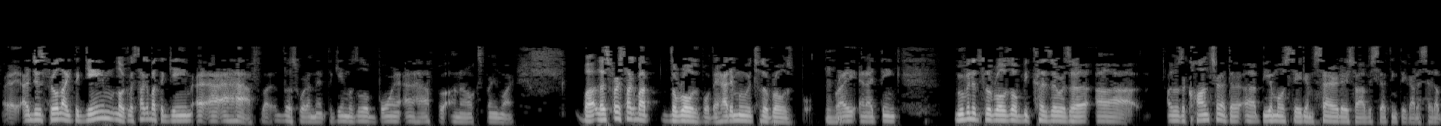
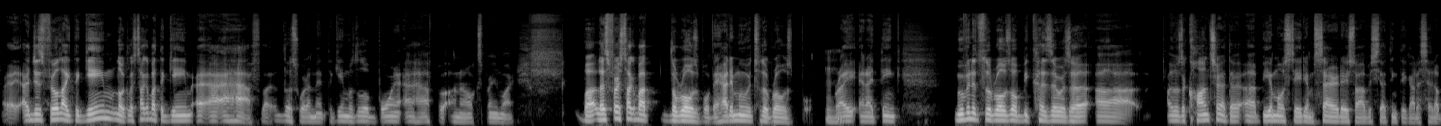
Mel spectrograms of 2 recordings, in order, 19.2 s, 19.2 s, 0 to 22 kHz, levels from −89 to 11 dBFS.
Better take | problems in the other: second | garbled, watery; badly; nothing above 5.5 kHz

